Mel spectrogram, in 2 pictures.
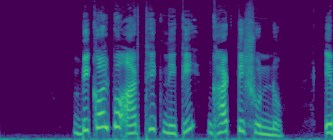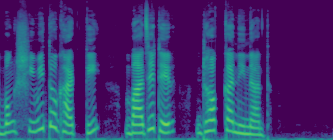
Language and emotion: Bengali, neutral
